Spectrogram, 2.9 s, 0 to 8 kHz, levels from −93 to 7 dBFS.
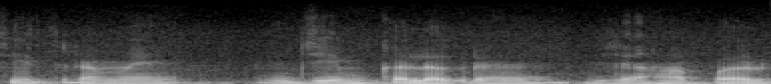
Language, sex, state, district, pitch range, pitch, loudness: Hindi, male, Chhattisgarh, Raipur, 110-120 Hz, 110 Hz, -18 LUFS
